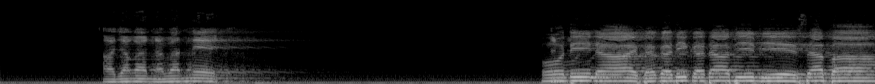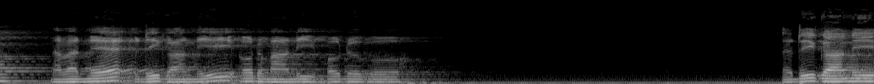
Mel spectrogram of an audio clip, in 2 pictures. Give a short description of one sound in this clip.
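A young man speaks calmly through a microphone, with pauses.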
